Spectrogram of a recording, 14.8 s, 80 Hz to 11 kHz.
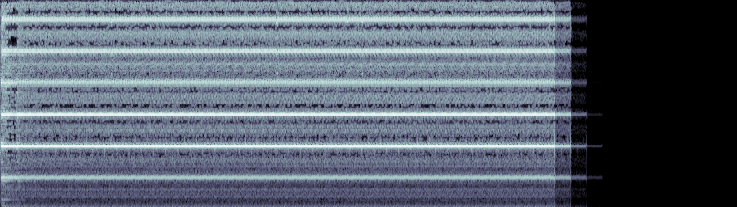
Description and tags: Harsh Lead - G#5
This is a sample from my Q Rack hardware synth. It is part of the "Q multi 010: Harsh Lead" sample pack. The sound is on the key in the name of the file. A hard, harsh lead sound.
synth, multi-sample, hard, electronic, waldorf, harsh, lead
